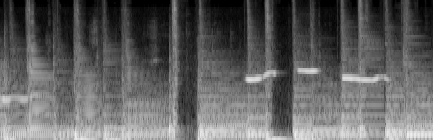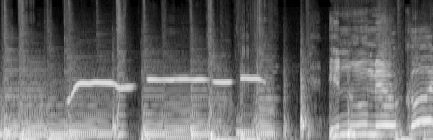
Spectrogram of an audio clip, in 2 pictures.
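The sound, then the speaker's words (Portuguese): A person whistles a lilting, high, sustained melody in short phrases over steady, loud instrumental backing, with bright sliding notes rising and holding between pauses. “com vocês o assovio mais charmoso do Brasil.”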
